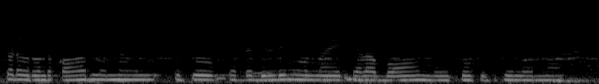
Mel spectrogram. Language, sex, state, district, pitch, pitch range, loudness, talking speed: Telugu, female, Andhra Pradesh, Srikakulam, 205 Hz, 195-215 Hz, -39 LUFS, 160 wpm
